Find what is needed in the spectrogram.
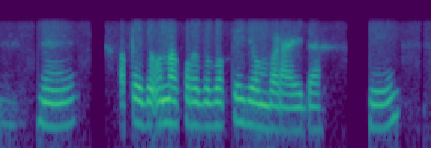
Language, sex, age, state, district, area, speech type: Santali, female, 30-45, West Bengal, Uttar Dinajpur, rural, conversation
